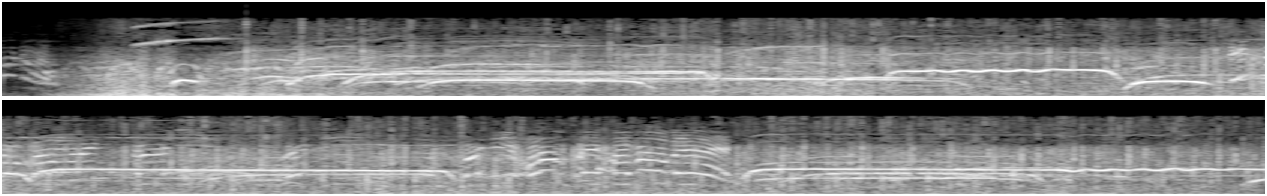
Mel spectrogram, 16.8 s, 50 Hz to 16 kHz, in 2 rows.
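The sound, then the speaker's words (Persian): A crowd of marchers in Prague retraces the route of the 17 November 1989 march, passing Václav Havel's former home by the Vltava. The noise is loud and continuous, with overlapping voices, shouts and calls carrying throughout. “در راهپیمایی به تقلید از 20 سال پیش مردم همان مسیر گذشته را طی کردند”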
